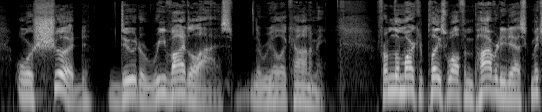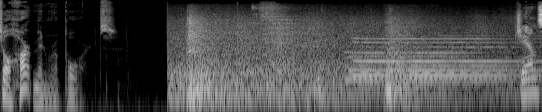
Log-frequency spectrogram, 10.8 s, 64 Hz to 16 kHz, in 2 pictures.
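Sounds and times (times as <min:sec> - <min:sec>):
speech: 0:00.2 - 0:06.6, 0:10.6 - 0:10.8
freight train rolling past on railroad tracks supplying a Chrysler plant: 0:07.1 - 0:10.8
sustained tonal whine or horn-like blare: 0:08.8 - 0:10.8.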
